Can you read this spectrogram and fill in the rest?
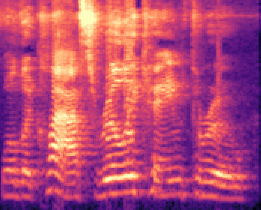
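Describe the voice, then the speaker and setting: A woman reading a children's picture book aloud as storytime host, with an expressive read-aloud manner. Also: fairly low pitch, slow pace. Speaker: storytime reader. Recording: roomy echo.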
